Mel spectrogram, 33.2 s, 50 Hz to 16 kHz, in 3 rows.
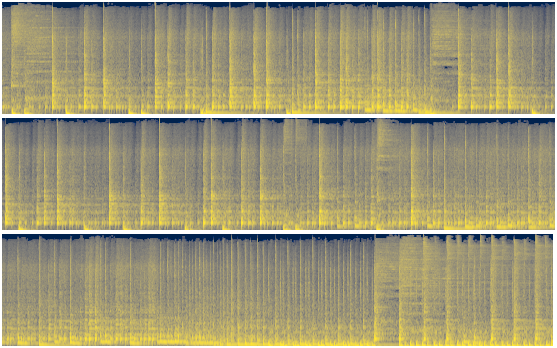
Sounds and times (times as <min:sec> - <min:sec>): Drum kit: 0:00.0 - 0:33.1
Snare drum: 0:00.0 - 0:33.1.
